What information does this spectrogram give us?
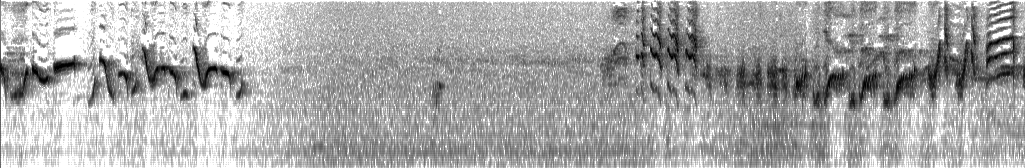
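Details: Late-afternoon Chinese hwamei song: a burst of looping, bouncing whistles, then a quiet pause of several seconds, then a second lively run of quick varied whistled phrases mixed with sharp clicks.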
